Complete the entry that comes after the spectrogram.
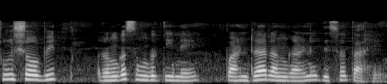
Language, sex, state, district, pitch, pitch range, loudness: Marathi, female, Maharashtra, Mumbai Suburban, 200 Hz, 185-220 Hz, -17 LUFS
